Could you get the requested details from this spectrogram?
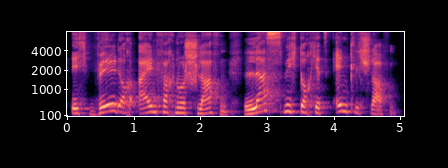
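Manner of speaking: acted-out exasperated plea, high and drawn out; desperate plea. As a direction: beg for relief, stretching the words. Acts out desperate plea at night. (verzweifeltes, gedehntes Flehen, nachgespielt)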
